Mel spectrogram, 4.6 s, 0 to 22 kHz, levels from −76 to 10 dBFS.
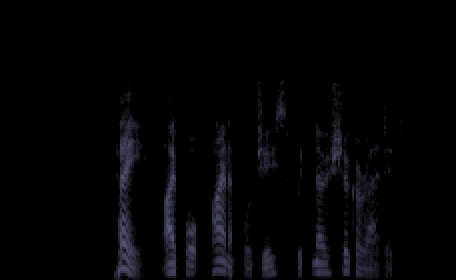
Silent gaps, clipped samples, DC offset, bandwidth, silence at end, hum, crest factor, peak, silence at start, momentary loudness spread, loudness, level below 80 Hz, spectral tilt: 1.50-1.59 s, 1.98-2.05 s; under 0.1%; under 0.1%; 7.2 kHz; 0.65 s; none; 26 dB; -26 dBFS; 1.15 s; 14 LU; -49 LUFS; -82 dBFS; -2 dB/octave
